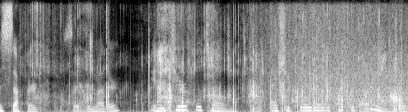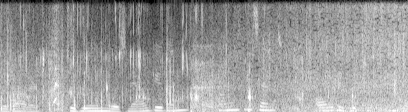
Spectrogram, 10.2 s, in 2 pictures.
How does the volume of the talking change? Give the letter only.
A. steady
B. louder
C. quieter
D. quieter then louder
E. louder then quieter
A.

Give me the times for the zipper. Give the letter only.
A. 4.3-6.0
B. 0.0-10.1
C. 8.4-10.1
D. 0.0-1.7
A.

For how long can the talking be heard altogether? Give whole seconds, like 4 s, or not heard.
10 s.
